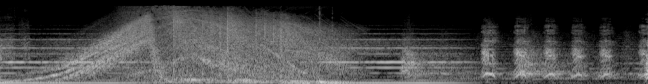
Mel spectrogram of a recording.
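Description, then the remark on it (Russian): Several vicious dogs straining at their leashes bark aggressively and growl in a loud, dense clamor over a low rumbling background in Nazi-occupied Warsaw, Poland, followed by a run of sharp, rhythmic barks near the end. “Ой, какие злющие собаки! Скалятся, рычат, с поводков рвутся.”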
